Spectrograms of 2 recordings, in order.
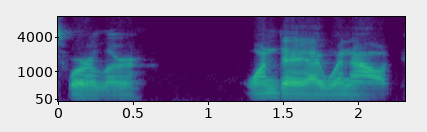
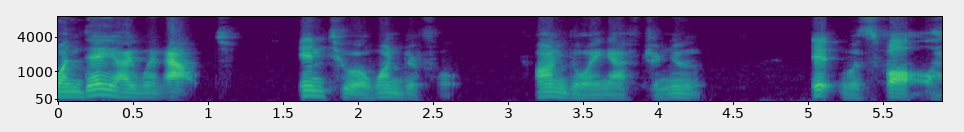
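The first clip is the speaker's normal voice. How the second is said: each line stressed, pauses between lines; 3 semitones higher, 6 dB louder than usual. Showing the way the speaker doesn't read, emphasizing each line. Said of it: "emphasize each line like this".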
